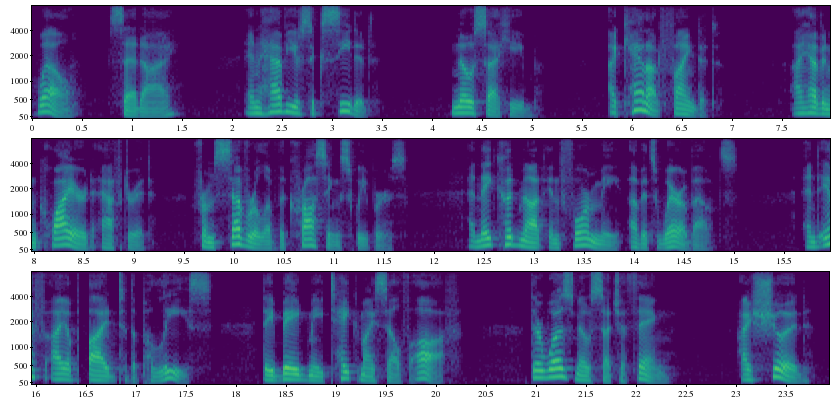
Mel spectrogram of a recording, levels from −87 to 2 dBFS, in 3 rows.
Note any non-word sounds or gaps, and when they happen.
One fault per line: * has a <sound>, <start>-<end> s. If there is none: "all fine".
* has a dropout, 16.4-16.5 s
